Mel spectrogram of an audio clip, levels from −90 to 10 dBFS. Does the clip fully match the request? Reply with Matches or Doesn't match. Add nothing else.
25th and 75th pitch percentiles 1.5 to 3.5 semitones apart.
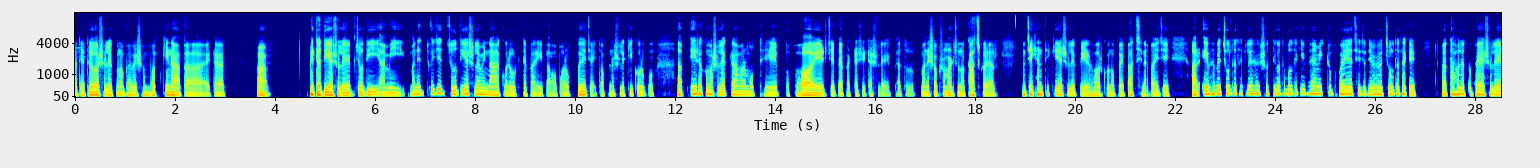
Doesn't match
